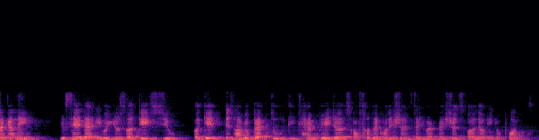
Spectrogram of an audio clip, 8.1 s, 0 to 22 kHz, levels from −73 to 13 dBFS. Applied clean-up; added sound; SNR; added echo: neural separator model SepFormer DNS4.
